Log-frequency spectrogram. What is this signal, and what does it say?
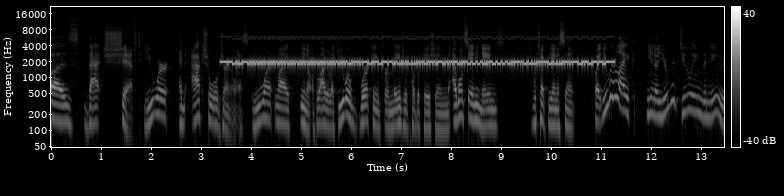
RTTY (75 baud, 170 Hz shift), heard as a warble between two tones, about 1900 Hz centre, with speech in English. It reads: RYRYRYRYRYRYRYRYRYRY 2E3VL DE WA7LPX 559 559 133 133 2E3VL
